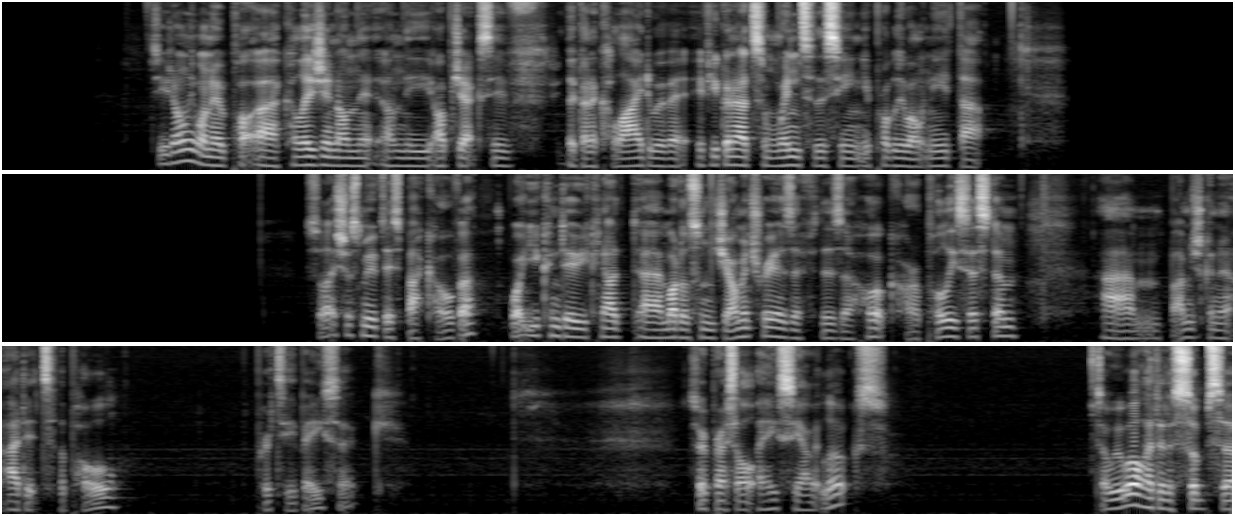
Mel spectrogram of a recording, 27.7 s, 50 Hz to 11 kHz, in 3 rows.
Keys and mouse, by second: 4.3-6.2 drag, 5.7 alt+a, 7.4-9.6 drag, 9.1 middle click, 9.6-11.5 middle drag, 9.6 right click, 10.7-12.5 drag, 14.5 right click, 16.3-19.7 middle drag, 19.7 h, 22.6 alt+a, 25.4 right click, 26.2 y.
